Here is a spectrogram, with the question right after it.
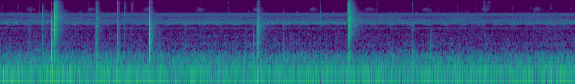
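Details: A dense, unbroken high-pitched trill from grass insects fills the background while firewood snaps loudly every second or two, some pops sharp and bright, over a faint low hum.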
